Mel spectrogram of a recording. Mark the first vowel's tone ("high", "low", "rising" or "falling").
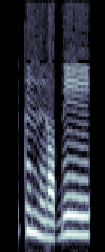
high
